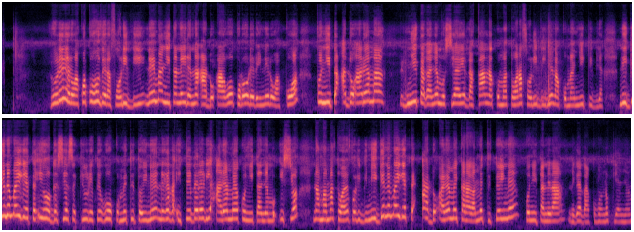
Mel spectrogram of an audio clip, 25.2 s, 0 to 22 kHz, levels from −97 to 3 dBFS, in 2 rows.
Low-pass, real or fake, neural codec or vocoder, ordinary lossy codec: none; fake; codec, 44.1 kHz, 2.6 kbps, SNAC; none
